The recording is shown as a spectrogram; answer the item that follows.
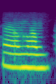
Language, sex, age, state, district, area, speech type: Sanskrit, female, 18-30, Karnataka, Bangalore Rural, rural, conversation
